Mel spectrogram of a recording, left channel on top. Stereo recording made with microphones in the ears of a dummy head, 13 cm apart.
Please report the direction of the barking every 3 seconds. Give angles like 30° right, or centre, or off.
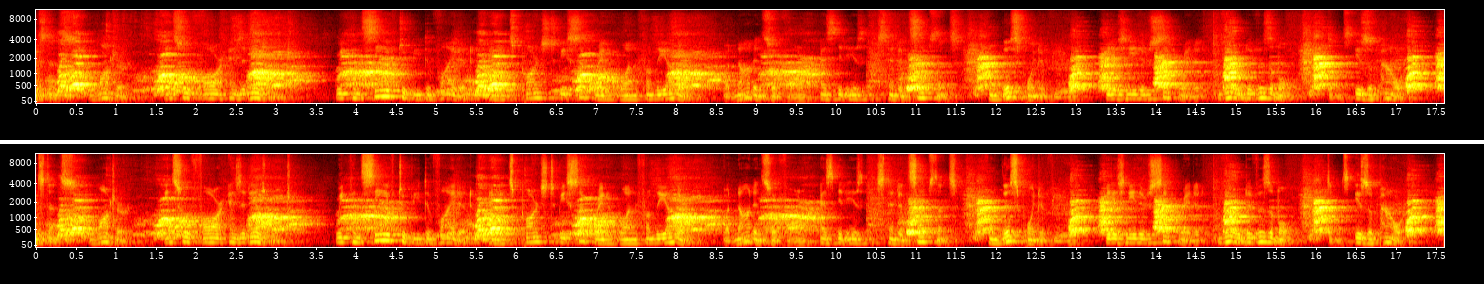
20° left, 10° right, 70° right, 80° right, 30° right, centre.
